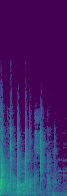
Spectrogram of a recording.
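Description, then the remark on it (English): Brief crowd applause at a Variety event, a patter of overlapping claps that starts strong and thins out over a second or so, with a voice speaking faintly underneath. “So please, that deserves a massive round of applause.”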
